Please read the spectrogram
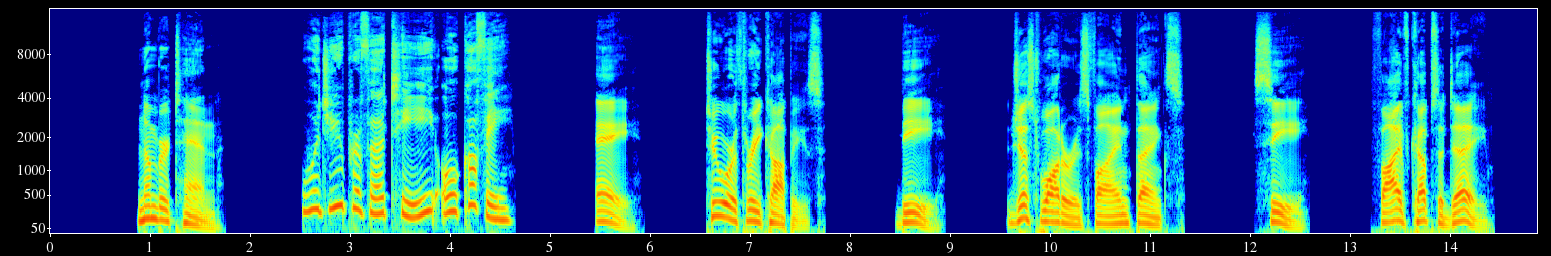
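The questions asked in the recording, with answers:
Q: Would you prefer tea or coffee?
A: B: Just water is fine, thanks.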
